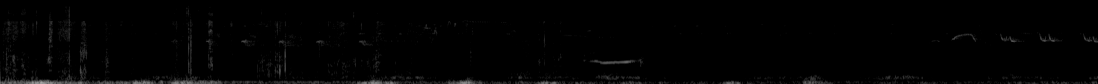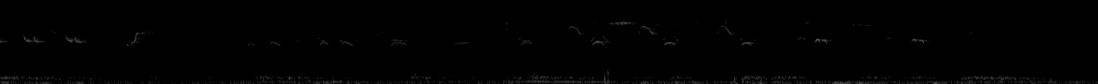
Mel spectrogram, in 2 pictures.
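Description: Small birds chirping, with quick runs of short falling notes from about nine seconds in. Low bumps and rustling come in the first few seconds, and a soft lower sound repeats about once a second beneath the birds.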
